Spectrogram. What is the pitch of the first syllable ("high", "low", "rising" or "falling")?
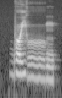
high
